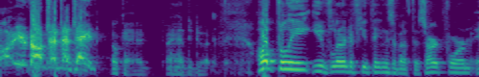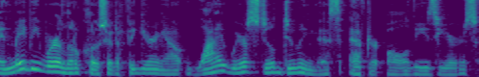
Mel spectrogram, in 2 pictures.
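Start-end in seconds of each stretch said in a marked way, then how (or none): 0.0-1.0 belted out, high and loud. Marking the podcast's one-year anniversary, the host does a Russell Crowe impression. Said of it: "doing my best Russell Crowe impression".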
